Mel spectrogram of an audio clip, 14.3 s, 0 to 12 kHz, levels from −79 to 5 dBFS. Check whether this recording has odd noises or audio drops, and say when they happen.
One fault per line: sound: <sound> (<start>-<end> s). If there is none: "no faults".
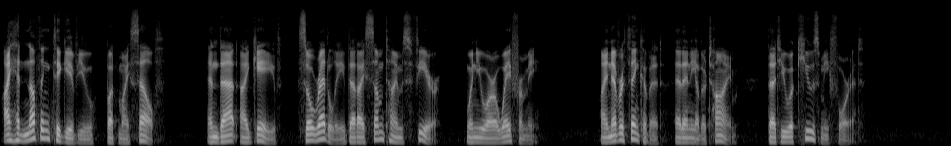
no faults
